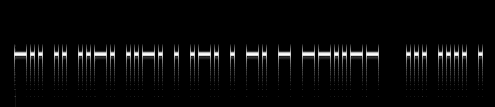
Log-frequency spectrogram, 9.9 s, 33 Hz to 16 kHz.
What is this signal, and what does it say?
Morse code, heard as a keyed tone, about 15 wpm, 700 Hz. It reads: DIFFERENT, SHE
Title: Sentences from Top 1000 Words - Review Part 3 - 15wpm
